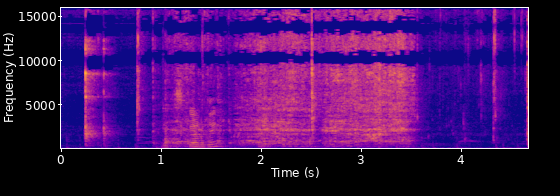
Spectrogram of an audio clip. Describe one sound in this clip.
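Water pours and splashes into a metal pot.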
